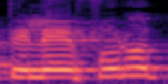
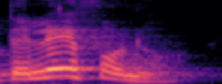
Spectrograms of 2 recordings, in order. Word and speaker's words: teléfono: Ahora con la palabra teléfono tenemos no es mi última sílaba, fo mi penúltima sílaba y le mi antepenúltima sílaba. ¿Cuál es la sílaba tónica? Teléfono. Mi sílaba tónica es le.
